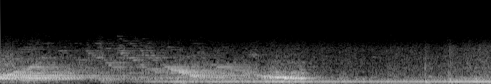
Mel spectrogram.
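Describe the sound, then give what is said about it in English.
A police car engine drones steadily as it drives along, its pitch rising and easing slightly as it goes, fairly loud with no one talking. “Slow down at this corner, Blue Bottle.”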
